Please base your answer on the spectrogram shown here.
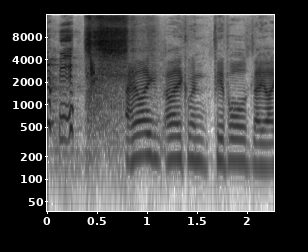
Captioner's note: giggles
